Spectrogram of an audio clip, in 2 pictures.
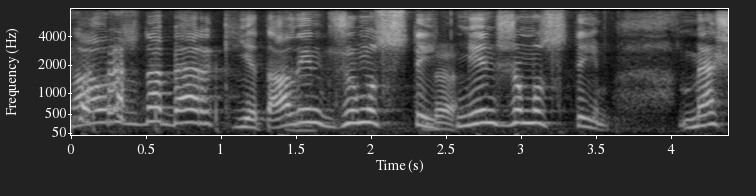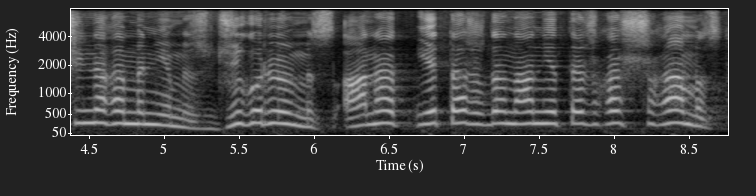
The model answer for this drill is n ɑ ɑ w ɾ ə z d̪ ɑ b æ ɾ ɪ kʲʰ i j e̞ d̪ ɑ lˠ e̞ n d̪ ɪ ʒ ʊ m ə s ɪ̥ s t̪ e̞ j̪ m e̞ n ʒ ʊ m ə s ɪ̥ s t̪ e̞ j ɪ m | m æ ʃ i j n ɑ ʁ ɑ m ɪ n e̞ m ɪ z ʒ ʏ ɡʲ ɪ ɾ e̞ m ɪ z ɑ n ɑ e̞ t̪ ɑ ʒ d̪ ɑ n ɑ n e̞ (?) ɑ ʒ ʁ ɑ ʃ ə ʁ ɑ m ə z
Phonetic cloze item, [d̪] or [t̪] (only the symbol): t̪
